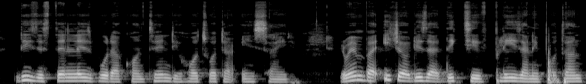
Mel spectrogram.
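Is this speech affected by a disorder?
No.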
